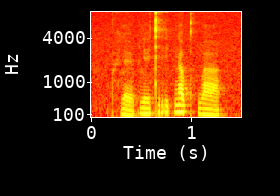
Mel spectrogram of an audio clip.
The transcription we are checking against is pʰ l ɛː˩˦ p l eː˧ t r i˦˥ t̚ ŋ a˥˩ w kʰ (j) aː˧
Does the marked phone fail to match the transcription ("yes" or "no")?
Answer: yes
